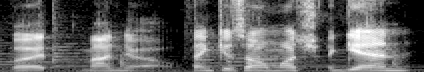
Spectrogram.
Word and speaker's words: Maono: They did say that this is pronounced as Mano, not Mano, but Mano.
